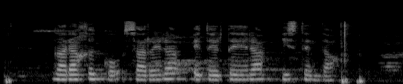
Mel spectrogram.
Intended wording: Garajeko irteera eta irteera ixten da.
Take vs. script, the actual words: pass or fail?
fail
